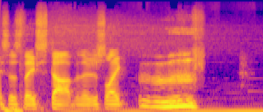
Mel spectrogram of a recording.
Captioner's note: grumbles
